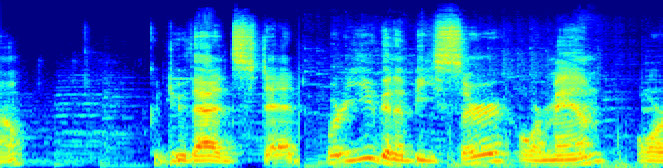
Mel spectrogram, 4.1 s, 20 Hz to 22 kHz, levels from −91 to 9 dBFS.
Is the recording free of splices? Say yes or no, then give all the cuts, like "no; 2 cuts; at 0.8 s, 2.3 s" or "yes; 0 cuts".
no; 1 cut; at 1.9 s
